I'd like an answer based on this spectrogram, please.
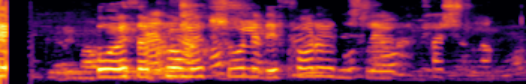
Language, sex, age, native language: Icelandic, female, 14, Icelandic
